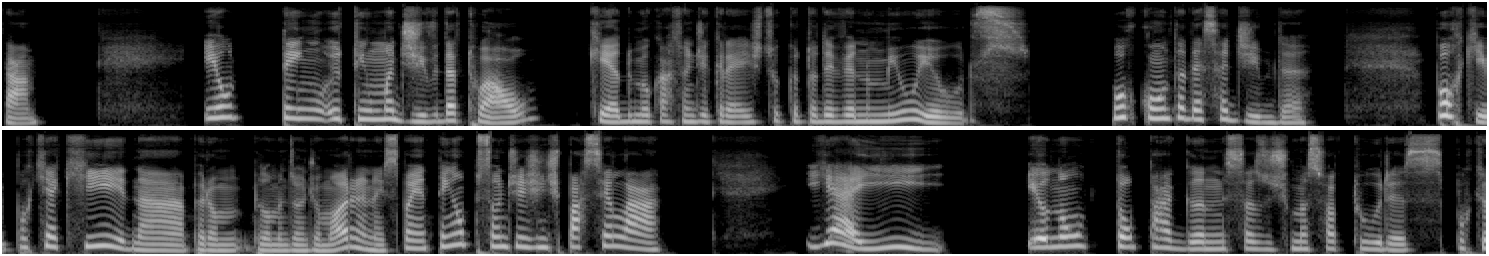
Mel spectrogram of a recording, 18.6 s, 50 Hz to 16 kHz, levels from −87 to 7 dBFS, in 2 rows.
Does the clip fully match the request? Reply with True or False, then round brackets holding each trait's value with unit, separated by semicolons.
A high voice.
True (215 Hz)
